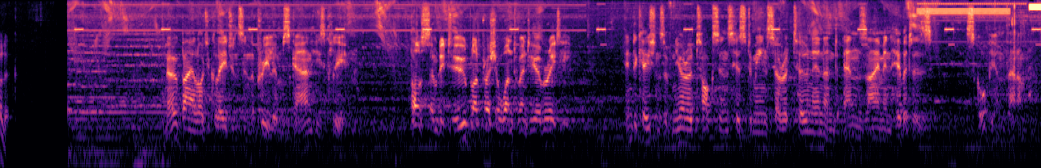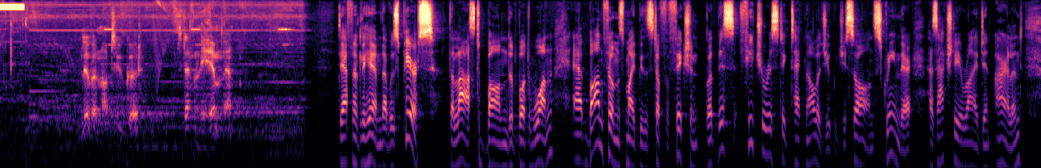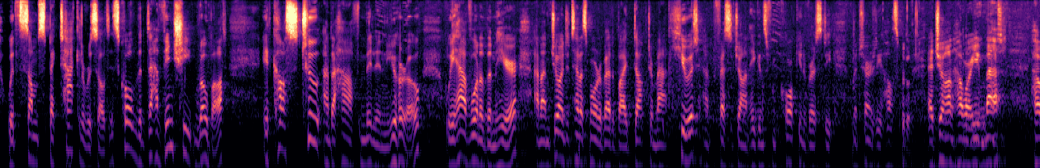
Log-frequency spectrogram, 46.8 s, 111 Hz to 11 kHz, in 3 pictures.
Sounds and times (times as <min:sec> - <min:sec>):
Speech: 0:00.0 - 0:00.3, 0:02.5 - 0:05.3, 0:06.2 - 0:08.6, 0:09.4 - 0:15.5, 0:16.8 - 0:19.2, 0:20.7 - 0:46.8.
